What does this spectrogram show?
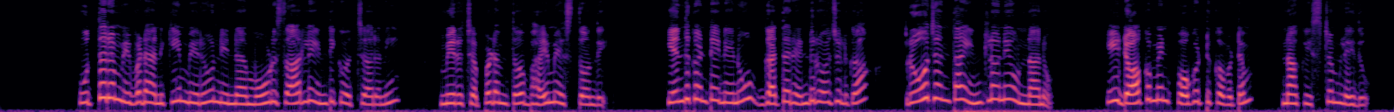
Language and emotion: Telugu, fearful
